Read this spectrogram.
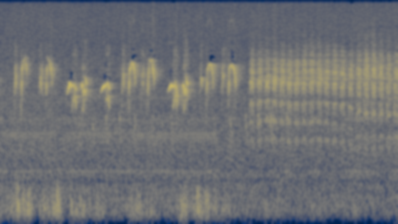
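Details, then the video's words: Sedge Warbler at a marsh edge with reeds, singing from a treetop: a string of squeaky chirps and slurred notes, then a sustained dense, buzzing rattle. "SEDGE WARBLER Singing & Calling"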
